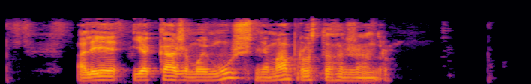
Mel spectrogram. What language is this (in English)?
Belarusian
